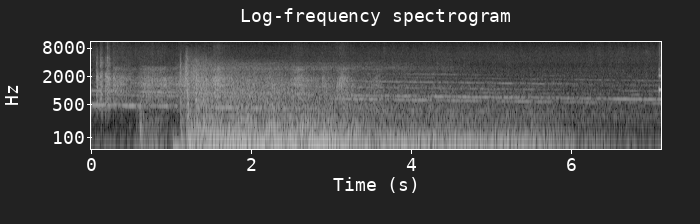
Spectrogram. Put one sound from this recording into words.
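A tank cannon fires with a heavy boom that rumbles away.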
